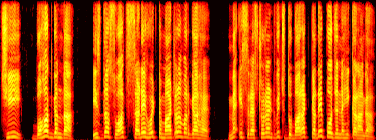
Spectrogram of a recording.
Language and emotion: Punjabi, disgusted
